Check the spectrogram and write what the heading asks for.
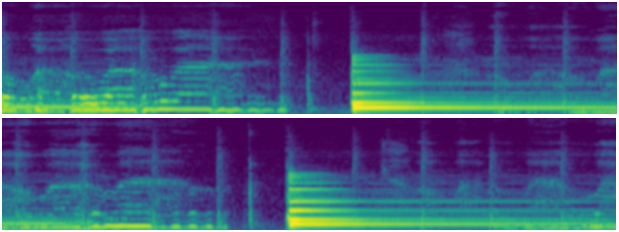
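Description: Keyboard chords struck twice, about five and a half seconds apart, each held and slowly fading while a woman sings a short warm-up phrase over it. This is a vocal exercise being stepped down the keyboard for lower voices.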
